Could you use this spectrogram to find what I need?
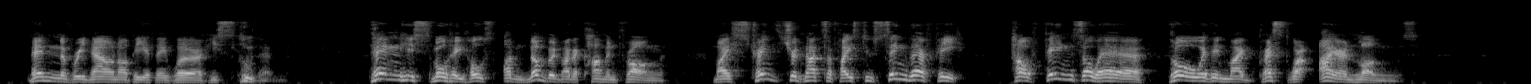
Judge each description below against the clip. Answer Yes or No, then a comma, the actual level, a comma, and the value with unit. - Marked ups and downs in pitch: Yes, wide, 7.9 semitones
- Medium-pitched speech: Yes, medium, 145 Hz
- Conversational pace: Yes, average, 150 wpm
